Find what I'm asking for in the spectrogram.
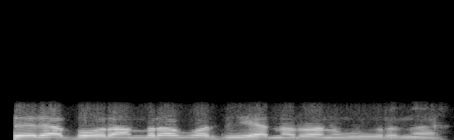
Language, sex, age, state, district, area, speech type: Tamil, male, 45-60, Tamil Nadu, Tiruvannamalai, rural, conversation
